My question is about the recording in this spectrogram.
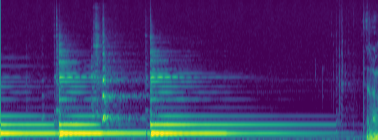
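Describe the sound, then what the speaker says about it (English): Guitar picking the second-fret note on the G string several times over, each pluck a clear attack that rings and decays before the next, played close and alone. "The first note we're going to play is the second fret G string."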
